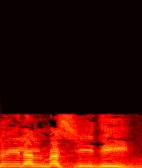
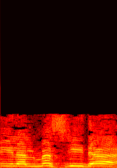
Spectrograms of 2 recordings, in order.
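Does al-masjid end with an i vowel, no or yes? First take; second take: yes; no. First: The last word ends with an i vowel. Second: The last word ends without an i vowel. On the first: The speaker calls it right. "الاسم الذي يدخل عليه حرف الجر مجرور" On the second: The speaker calls it wrong. "خطأ"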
